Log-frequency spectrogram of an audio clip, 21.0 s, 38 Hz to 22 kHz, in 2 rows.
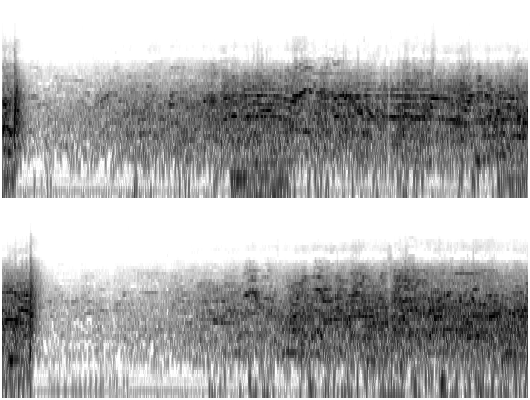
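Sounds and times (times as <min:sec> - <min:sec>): crowd of men talking: 0:00.0 - 0:21.0.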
